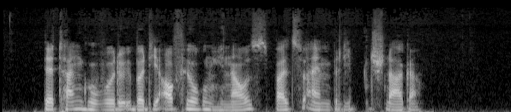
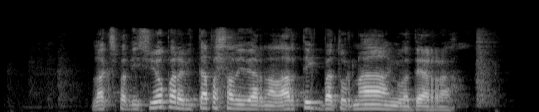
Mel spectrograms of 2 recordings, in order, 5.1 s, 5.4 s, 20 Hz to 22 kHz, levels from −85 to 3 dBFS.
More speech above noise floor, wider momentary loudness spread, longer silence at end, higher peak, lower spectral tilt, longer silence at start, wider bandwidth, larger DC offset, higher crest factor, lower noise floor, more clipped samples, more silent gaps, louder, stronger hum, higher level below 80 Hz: second, 37 dB vs 42 dB; second, 6 LU vs 10 LU; first, 0.8 s vs 0.5 s; first, -2 dBFS vs -6 dBFS; about the same, -5.5 dB/octave vs -5.5 dB/octave; second, 0.4 s vs 0.95 s; first, 16 kHz vs 8.2 kHz; neither; about the same, 20 dB vs 20 dB; second, -58 dBFS vs -65 dBFS; neither; neither; first, -21 LUFS vs -24 LUFS; neither; first, -44 dBFS vs -68 dBFS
